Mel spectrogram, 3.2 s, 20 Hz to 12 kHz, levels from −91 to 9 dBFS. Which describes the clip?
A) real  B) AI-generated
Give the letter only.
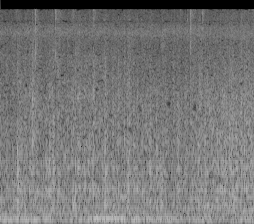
A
